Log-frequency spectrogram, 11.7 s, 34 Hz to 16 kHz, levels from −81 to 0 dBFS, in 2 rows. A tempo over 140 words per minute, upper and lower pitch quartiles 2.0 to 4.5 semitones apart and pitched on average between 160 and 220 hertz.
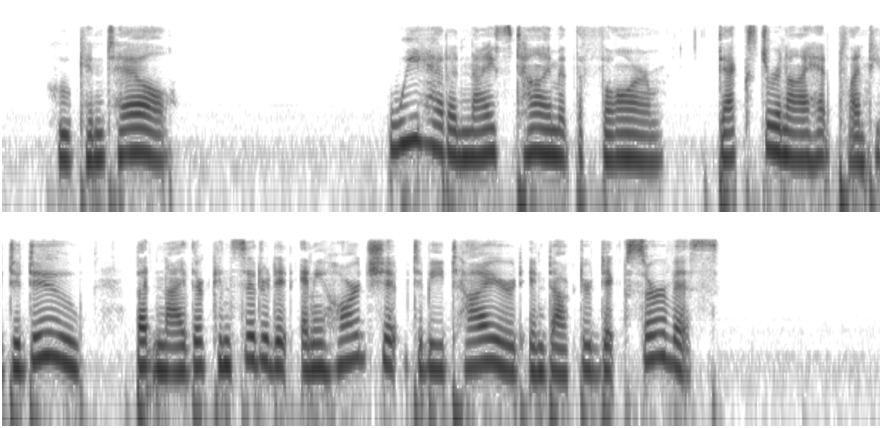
Yes: average, 160 wpm; average, 3.2 semitones; high, 190 Hz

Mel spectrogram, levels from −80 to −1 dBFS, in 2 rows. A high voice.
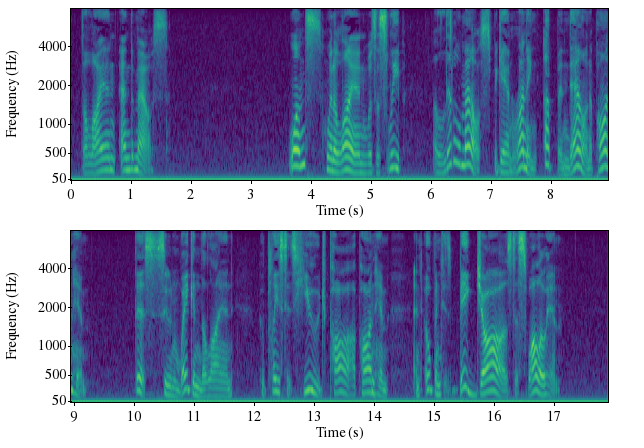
Yes: high, 200 Hz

